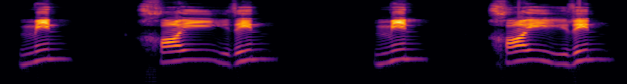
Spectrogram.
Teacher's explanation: نون ساکن کے بعد حرف حلقی میں سے خا موجود ہے، نون کو ظاہر کر کے پڑھیں گے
